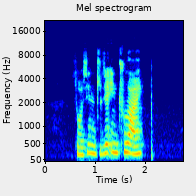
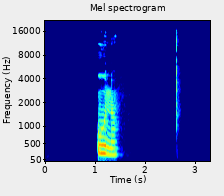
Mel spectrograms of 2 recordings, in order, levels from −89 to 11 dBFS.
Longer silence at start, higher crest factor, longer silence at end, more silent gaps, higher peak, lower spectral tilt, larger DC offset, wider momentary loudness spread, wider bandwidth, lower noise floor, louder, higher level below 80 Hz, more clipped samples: second, 0.65 s vs 1.05 s; about the same, 20 dB vs 20 dB; second, 0.65 s vs 1.85 s; neither; first, -2 dBFS vs -6 dBFS; second, -4 dB/octave vs -6 dB/octave; neither; second, 13 LU vs 18 LU; second, 9.8 kHz vs 16 kHz; second, -71 dBFS vs -89 dBFS; about the same, -20 LUFS vs -21 LUFS; first, -72 dBFS vs -78 dBFS; neither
